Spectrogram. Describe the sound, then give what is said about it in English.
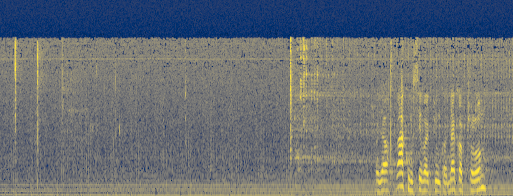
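An electric vacuum pump evacuating air from a bell jar gives a steady, low purring hum with faint ticking, and a person talks over it near the end. “pump the air out of the of this bell. Let us connect it to the vacuum pump.”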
